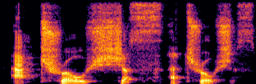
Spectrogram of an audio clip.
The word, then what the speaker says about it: atrocious: Terrible, easy, but atrocious, okay? Just to make sure you get the right stress, atrocious.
